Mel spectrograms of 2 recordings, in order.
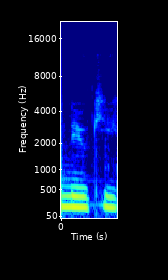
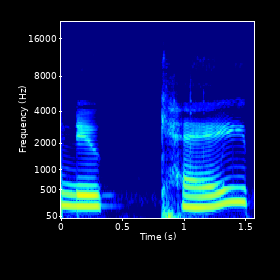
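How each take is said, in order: First: The second part sounds like 'key'. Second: The second part sounds like 'kay'. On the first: The speaker calls it right. "That's the right pronunciation" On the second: The speaker calls it wrong. "I was going to say New K"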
